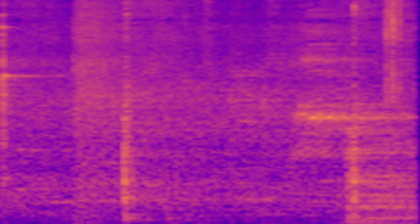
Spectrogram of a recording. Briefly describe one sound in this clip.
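A child presses a low chord on a piano.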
